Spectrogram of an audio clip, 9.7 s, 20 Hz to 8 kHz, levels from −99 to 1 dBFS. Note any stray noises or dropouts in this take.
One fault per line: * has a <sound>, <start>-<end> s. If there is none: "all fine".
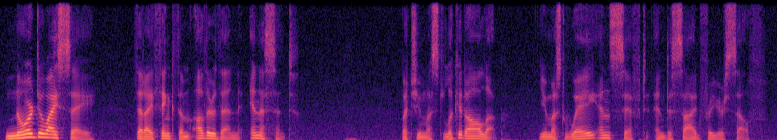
* has a breath, 4.3-4.5 s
